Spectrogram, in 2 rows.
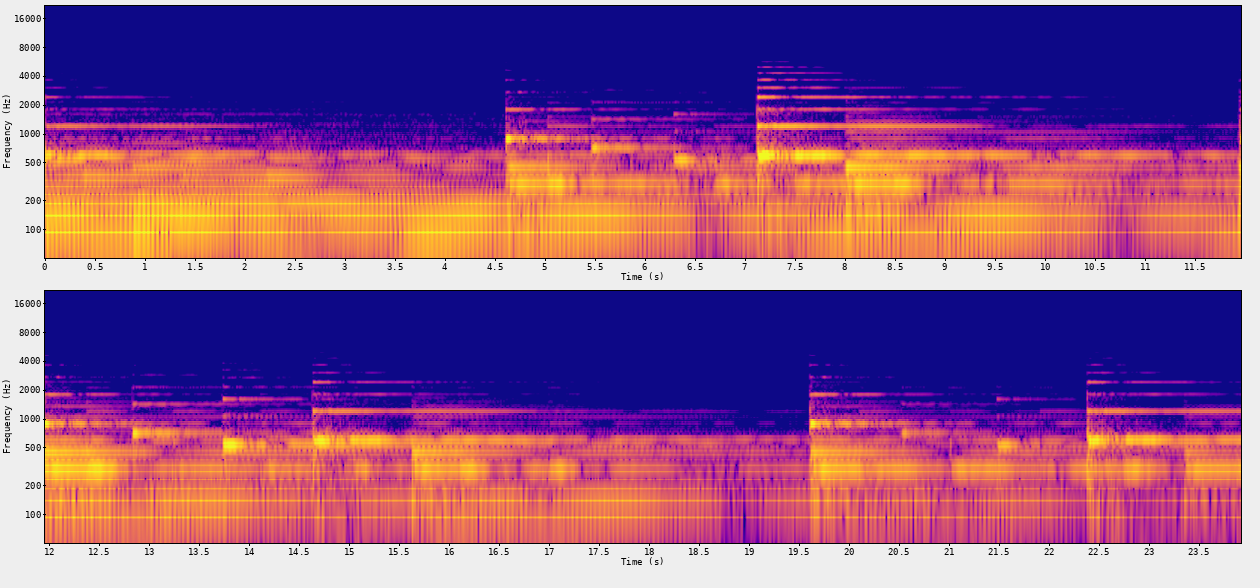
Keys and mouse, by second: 4.1 click, 4.9 g, 7.9 click, 8.9-9.5 drag, 10.5 click, 11.3 Tab, 11.7 click, 12.8 s, 13.3 g, 17.1 Tab, 18.4 click, 21.6 Tab, 23.3 click.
